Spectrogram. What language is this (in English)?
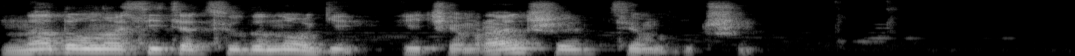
Russian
